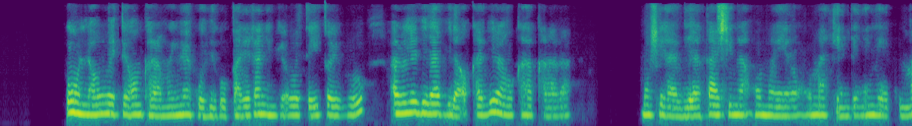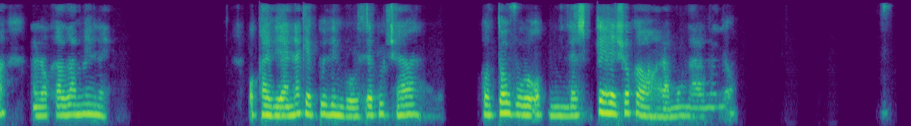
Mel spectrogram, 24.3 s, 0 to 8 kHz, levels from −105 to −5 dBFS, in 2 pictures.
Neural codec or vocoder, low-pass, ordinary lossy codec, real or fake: codec, 16 kHz, 2 kbps, FreqCodec, smaller model; 7.2 kHz; AAC, 32 kbps; fake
